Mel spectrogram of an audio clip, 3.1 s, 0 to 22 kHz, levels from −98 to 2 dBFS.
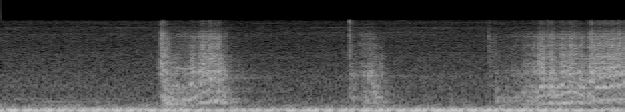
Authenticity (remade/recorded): recorded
